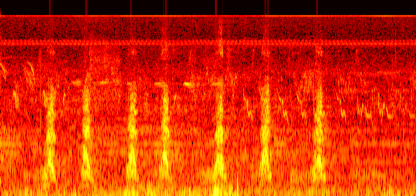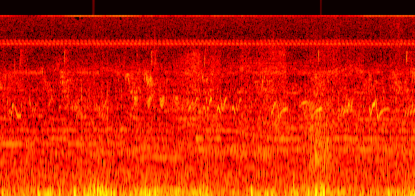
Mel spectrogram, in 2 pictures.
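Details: Puppies bark in a run of short, bright yaps about every half second for four seconds, then fall mostly quiet apart from a couple of faint later yips, while birds twitter throughout.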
